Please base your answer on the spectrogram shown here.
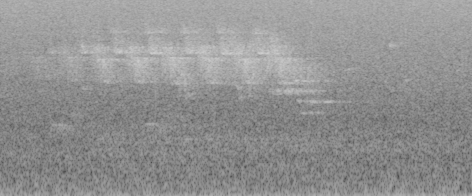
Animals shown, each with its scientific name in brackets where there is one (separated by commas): Wood Thrush (Hylocichla mustelina), Ovenbird (Seiurus aurocapilla)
